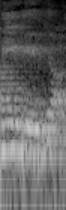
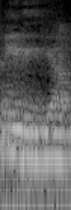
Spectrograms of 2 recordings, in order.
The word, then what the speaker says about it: Coelenterata: phylum, Coelenterata, or is called need area. C is silent, need area.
